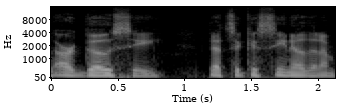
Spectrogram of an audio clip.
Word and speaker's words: Argosy: his name Bob Patterson says Argosy does not have a long o sound I've been saying Argosy that's a casino that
